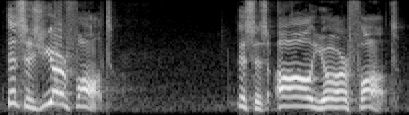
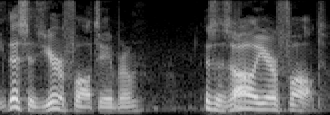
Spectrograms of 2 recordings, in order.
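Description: First: Higher, louder, slow furious accusation; angry blame. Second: Said in the usual way. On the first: Acted. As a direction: jab each word at him, blaming. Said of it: "She turns to Abram and says". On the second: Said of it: "She says".

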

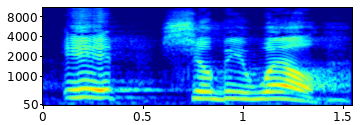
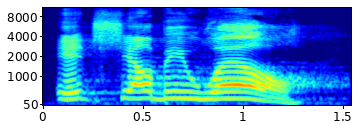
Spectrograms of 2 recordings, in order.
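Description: First: Said in the usual way. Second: "It shall be well" slow and louder, each word weighted; slow emphatic. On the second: Shown as a demonstration. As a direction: preach "It shall be well" slowly with full conviction. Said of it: "Folks, that's called faith".

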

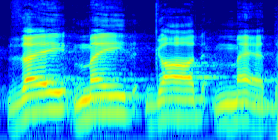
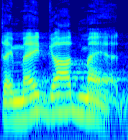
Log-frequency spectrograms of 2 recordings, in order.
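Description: First: "They made God mad" drawn out very slowly, each word weighted; strong emphasis. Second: Said in the usual way. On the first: Real, not acted. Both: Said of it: "in a strong emphasis here".

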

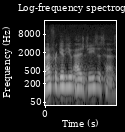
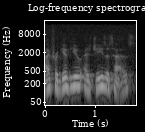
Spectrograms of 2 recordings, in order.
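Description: First: Louder, resolute vow to himself; firm self-forgiveness spoken in the mirror; firm declaration. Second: Said in the usual way. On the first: Retold or imitated. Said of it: "No, I, no, I said". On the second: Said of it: "I remember saying that".

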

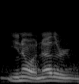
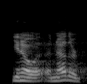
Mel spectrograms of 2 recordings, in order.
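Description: The two takes are said the same way.

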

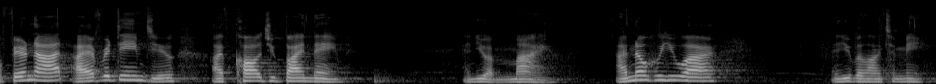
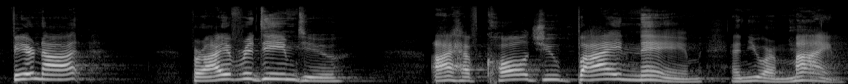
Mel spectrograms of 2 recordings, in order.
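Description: First: Tender re-reading. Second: Scripture reading. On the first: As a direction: whisper the promise to each listener. Rereads the verse softly. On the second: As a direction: proclaim God's words with weight. Reads scripture aloud. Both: Real, not acted.

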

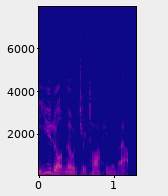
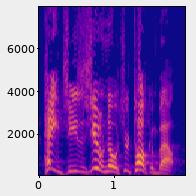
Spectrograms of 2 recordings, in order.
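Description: First: Very soft, low and quick; hushed, kindly contradiction; loving correction. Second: Loud, rapid scolding; mock confrontational outburst; harsh rebuke. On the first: Acted. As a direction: murmur it gently alongside a friend. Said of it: "He's lovingly coming alongside his Lord". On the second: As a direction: fire it off as a blunt challenge. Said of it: "it's not like a".

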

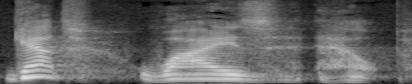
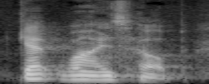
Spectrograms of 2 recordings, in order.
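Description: First: "Get wise help" spelled out very slowly, each word weighted; emphatic slow statement. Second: Said in the usual way. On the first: Shown as a demonstration. Pastor announcing his fourth point very slowly and emphatically.

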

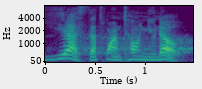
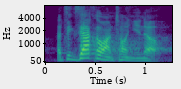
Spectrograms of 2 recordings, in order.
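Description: First: "Yes" hit hard and higher, the rest falling; firm "Yes" leading the line; stress on yes. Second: "exactly" punched loud, whole line quick; rapid, louder line hammering "exactly"; stress on exactly. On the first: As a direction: lean on "Yes" to settle it. Answering the demand twice. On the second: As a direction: drive "exactly" home fast. Repeated answer, new stress. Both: Acted.

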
